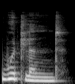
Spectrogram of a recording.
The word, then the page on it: woodland: British English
